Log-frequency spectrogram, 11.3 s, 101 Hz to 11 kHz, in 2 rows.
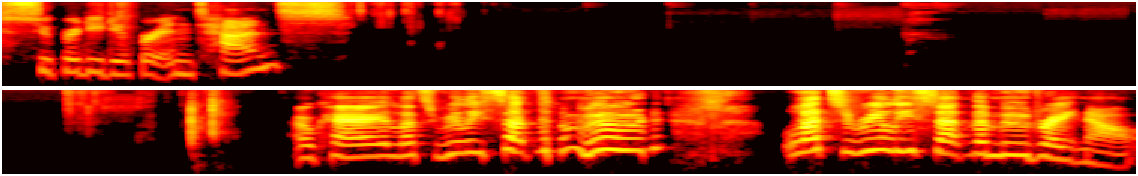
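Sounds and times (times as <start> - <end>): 
speech: 0.2 - 1.8, 7.1 - 11.3
deck of cards being shuffled: 6.0 - 6.9.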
